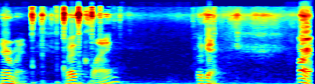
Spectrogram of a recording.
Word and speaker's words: Clang: Do I have clang? Okay. All right. So, that's how we do GCC. Okay. There are clang fans. Okay, folks. That's not pronounced cang.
